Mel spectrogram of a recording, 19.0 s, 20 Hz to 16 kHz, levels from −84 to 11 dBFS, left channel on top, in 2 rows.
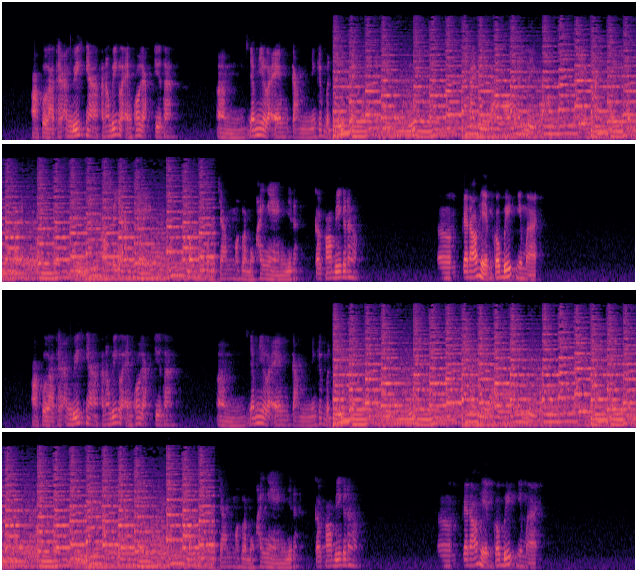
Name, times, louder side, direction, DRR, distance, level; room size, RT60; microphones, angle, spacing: voice 1, 0.4-2.6 3.2-6.3 7.0-8.3 8.6-10.1 10.6-14.9, left 3 dB, 45° left, 0.8 m, -28 dB
sound 1, 5.0-12.7, right 1 dB, 10° right, 0.5 m, -21 dB
voice 2, 16.0-17.5, left 6 dB, 70° left, 0.4 m, -24 dB
13.5 x 6.7 x 3.4 m
head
